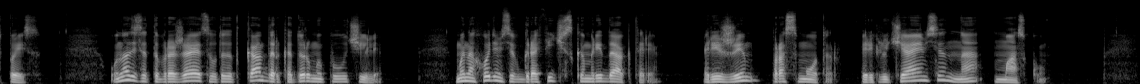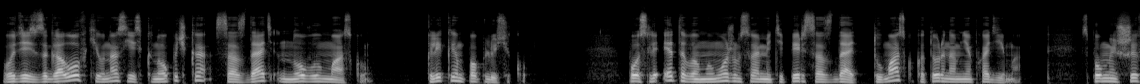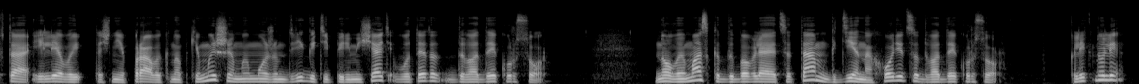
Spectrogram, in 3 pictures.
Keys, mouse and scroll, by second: 0.0 click, 8.6-10.6 drag, 11.7-14.4 scroll down 4, 16.2 click, 18.2 scroll up 1, 19.1 scroll down 1, 23.1 shift+click, 24.2 shift+right click, 24.7 shift+right drag, 25.1 shift+right click, 25.7 shift+right drag, 32.8 shift+right click.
